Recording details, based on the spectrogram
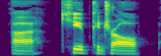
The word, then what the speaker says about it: kubectl: And then for the main command that you're going to use to enter in all your commands, which I pronounce it kube control. I don't know if there's something else but it's K-U-B-E-T. No, can't say that wrong. K-U-B-E-C-T-L.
